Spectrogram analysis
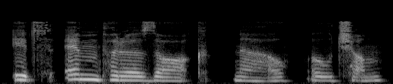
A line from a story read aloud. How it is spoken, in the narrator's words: he said through gritted teeth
